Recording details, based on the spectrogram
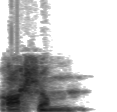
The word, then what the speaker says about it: Occam: More like Occam. – Occam, okay, great. – Yeah, even though it looks like it's a double C, it's a hard C sound, they actually say Occam's razor.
